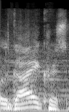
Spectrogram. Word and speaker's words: Lagiacrus: We just got Lagiacrus back, and oh my god, Lagiacrus. They pronounce his name so weirdly in wilds.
